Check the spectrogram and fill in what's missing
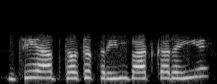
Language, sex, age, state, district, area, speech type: Urdu, female, 30-45, Uttar Pradesh, Aligarh, rural, conversation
